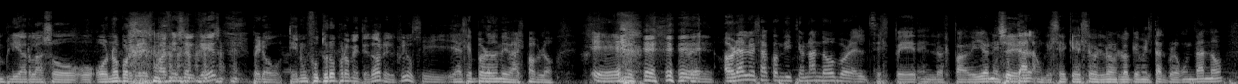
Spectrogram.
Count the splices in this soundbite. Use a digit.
4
